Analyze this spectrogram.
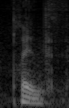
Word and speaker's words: plinth: It is Plinth. TH. Plinth. Ooh, I didn't say it right. All right, this is an interesting I had, episode. I had a TH at the end. I was throwing an F in there for some reason.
